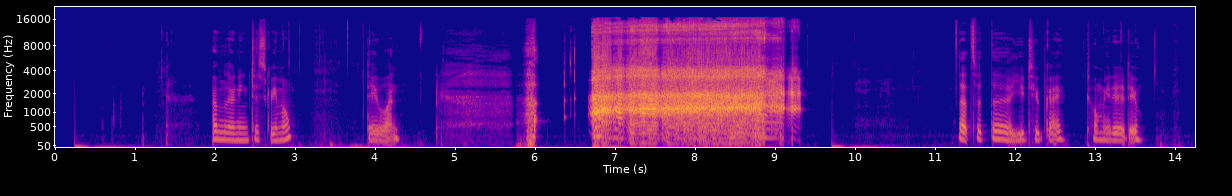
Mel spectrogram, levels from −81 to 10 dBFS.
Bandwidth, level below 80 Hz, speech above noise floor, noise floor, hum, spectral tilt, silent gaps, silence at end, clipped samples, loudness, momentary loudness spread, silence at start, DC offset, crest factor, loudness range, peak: 17 kHz; -48 dBFS; 38 dB; -66 dBFS; none; -1 dB/octave; 9.54-9.71 s; 0.7 s; under 0.1%; -7 LUFS; 25 LU; 1.95 s; under 0.1%; 16 dB; 25 LU; 0 dBFS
